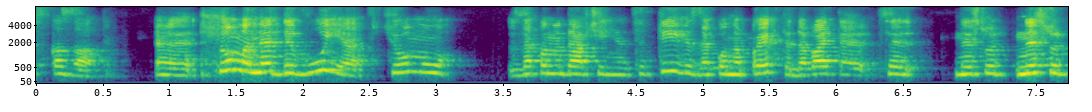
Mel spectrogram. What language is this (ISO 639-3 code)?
ukr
